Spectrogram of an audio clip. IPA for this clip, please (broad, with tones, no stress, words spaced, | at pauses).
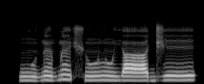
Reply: ŋũ˨ɗɛ̃˧ɓɛ̃˦ ʃũ˨˦lũ˧ jaː˧ d͡ʒeː˦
